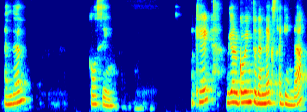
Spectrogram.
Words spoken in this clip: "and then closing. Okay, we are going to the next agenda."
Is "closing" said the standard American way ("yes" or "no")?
no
